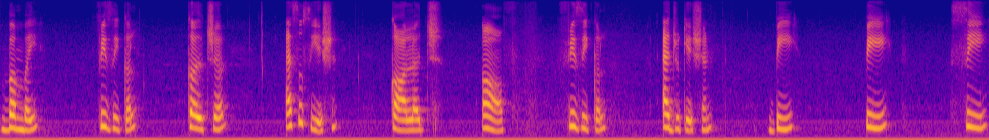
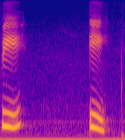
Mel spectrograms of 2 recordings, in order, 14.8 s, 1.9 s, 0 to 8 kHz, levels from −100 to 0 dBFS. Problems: none marked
